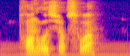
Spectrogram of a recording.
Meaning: to take it on the chin, to bite the bullet, to keep one's cool, to take it like a man, to suck it up
- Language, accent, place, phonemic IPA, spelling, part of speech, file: French, France, Lyon, /pʁɑ̃.dʁə syʁ swa/, prendre sur soi, verb, LL-Q150 (fra)-prendre sur soi.wav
